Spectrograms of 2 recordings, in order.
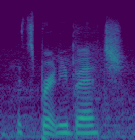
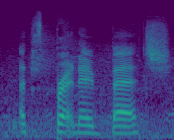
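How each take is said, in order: First: It is said in her normal voice. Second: It is said in a Valley girl voice.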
